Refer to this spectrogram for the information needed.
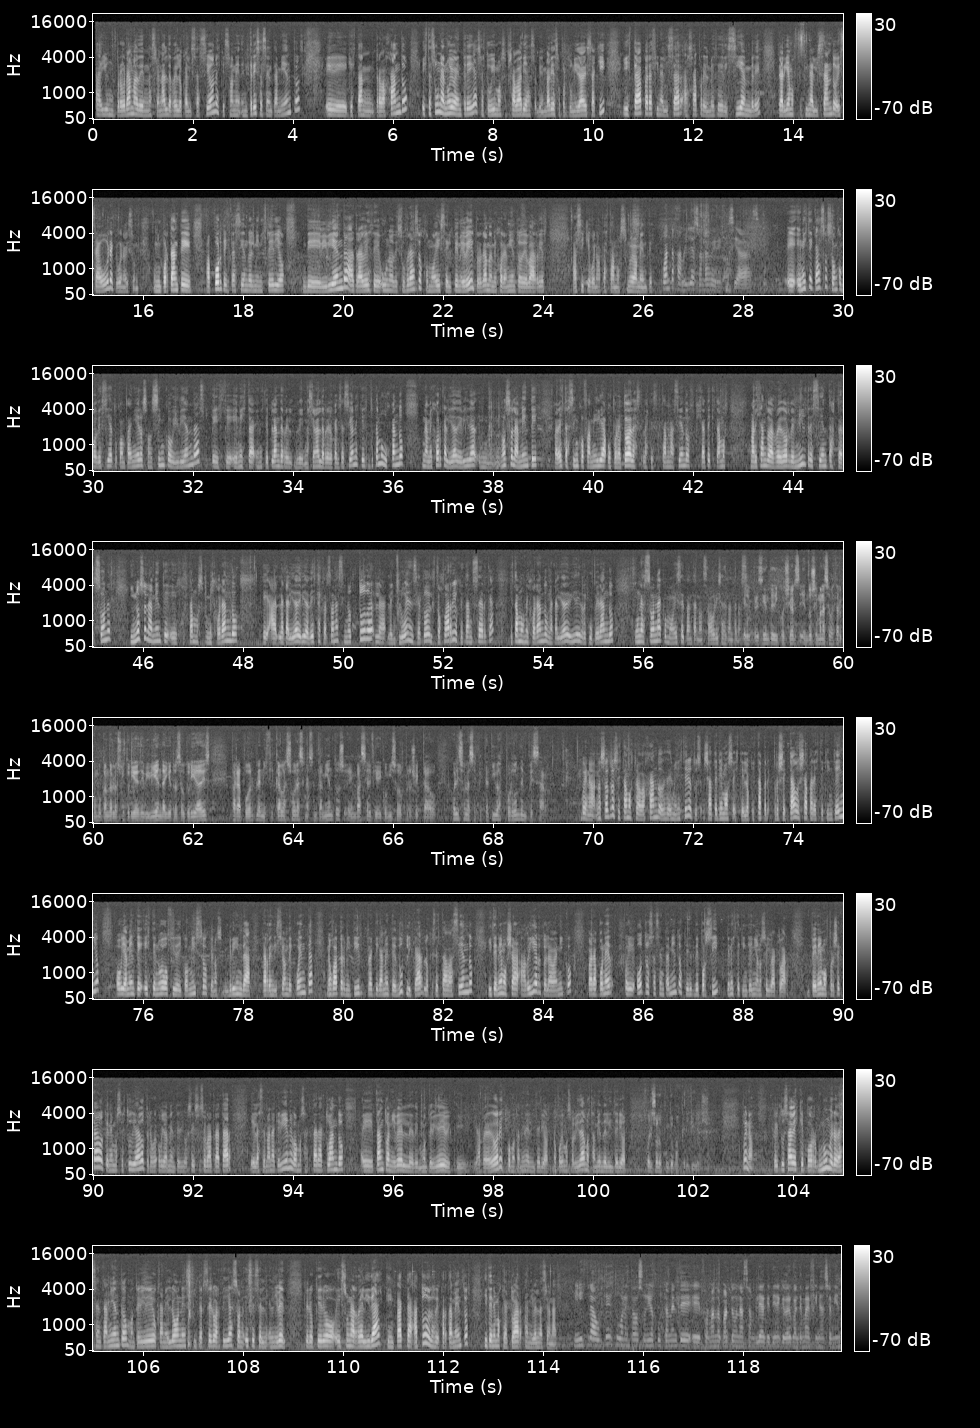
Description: Declaraciones a la prensa de la ministra de Vivienda, Irene Moreira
